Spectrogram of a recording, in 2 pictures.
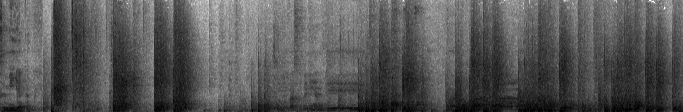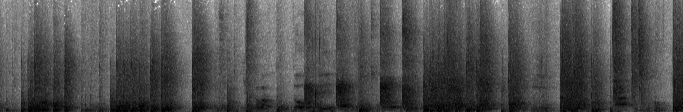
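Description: Shoes stamp rhythmically on a wooden floor.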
